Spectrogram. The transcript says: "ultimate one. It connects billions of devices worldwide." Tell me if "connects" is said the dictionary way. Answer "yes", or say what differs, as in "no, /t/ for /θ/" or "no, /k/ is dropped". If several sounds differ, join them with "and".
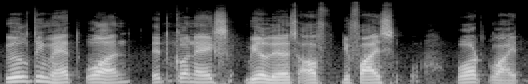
yes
